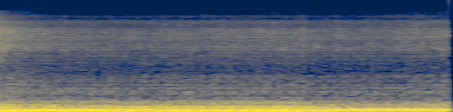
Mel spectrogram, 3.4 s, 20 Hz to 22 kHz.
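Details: Cammed Gen 3 V8 on a tune reverted to stock 2004 Yukon except base running airflow: steady, deep, even rumble held well above normal idle, never dropping back; high idle, cause of the open throttle not yet found.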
